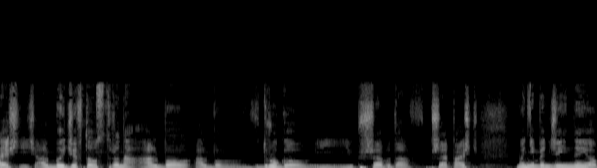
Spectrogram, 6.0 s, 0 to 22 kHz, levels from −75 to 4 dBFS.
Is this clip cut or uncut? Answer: uncut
